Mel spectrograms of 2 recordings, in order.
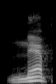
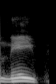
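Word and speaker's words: nap: কেন তুমি নেইপ বললা, এই নেইপটা কি আমরা শিখি নাই? আমরা কি সিবিসি ওয়ার্ড শিখি নাই? তুমি বললা ন্যাপ, মানে তুমি বললা নেইপ, নেইপ কেন, এটা কি ই আছে পিছনে, ই তো নাই। এটা তো ন্যাপ, এটা সিবিসি ওয়ার্ড, এটা একটা সিম্পল একটা শব্দ। ন এ প, ন্যাপ, এটা ন্যাপ, এটা যে কেউ পারে।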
